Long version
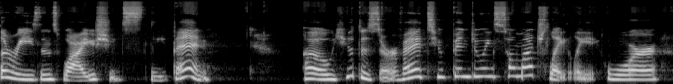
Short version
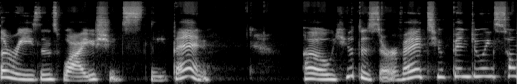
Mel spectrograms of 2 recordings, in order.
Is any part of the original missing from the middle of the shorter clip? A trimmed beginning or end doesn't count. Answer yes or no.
no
